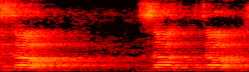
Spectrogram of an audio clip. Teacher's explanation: जीभ को दांतों से टच करके बोलते हैं। जब ज हम बोलते हैं तो जीभ हमारी दांतों से टच होती है और हवा जो है वो साइड से निकलती है, ठीक है, ऐसे बोलते हैं इसका उच्चारण।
